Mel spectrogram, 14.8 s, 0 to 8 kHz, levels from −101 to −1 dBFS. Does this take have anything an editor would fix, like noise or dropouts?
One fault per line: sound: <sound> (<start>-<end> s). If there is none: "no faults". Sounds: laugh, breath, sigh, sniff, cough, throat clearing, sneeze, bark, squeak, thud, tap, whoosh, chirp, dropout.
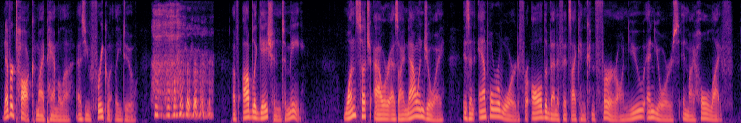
sound: laugh (3.0-4.3 s)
